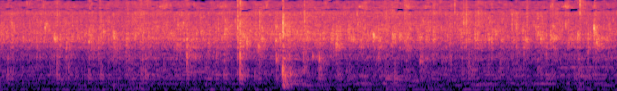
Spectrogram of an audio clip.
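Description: Onions, chillies, tomatoes and spices frying in hot oil for chicken fry biryani, a steady loud sizzle with stirring scrapes throughout, close by and without talk.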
